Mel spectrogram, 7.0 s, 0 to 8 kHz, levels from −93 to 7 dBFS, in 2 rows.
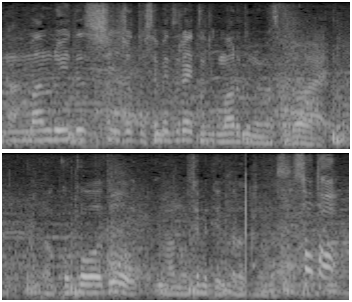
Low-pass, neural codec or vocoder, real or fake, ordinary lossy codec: none; none; real; none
